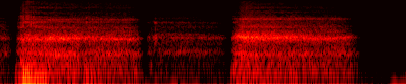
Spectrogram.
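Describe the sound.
A voice imitates the heavy, out-of-breath breathing of winded professional golfers walking a golf course: two long, loud, rasping breaths separated by a brief pause.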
